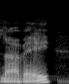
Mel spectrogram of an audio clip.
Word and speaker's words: Navé: Navé is spelled N-A-V-E.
